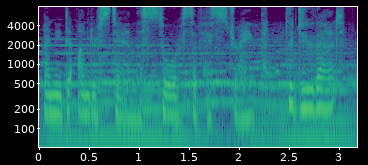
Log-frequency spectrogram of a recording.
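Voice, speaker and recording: An actress plays an aloof female swordmaster from beyond the stars, her voice set lower than most women's. She speaks in a clipped, matter-of-fact way, with game music underneath. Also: moderate pace, lightly acted. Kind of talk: video game cutscene dialogue.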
